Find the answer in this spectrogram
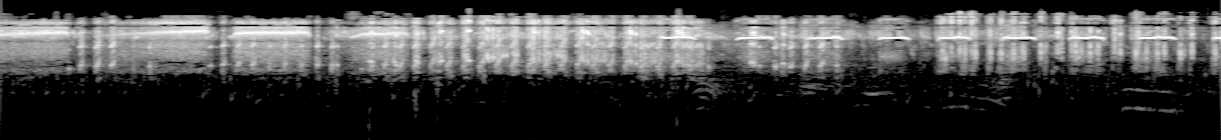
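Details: Swiftlets calling, used to make them stay overnight in a building. A shrill buzzy chatter first, then a steady run of short clicking chirps and upward-flicking whistles about twice a second.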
